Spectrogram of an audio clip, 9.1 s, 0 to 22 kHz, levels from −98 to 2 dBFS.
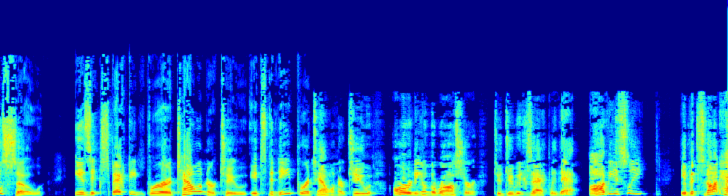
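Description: At 3.90 s, right after "the need for a", the speech drops abruptly to a poorer rendition and stays there until the end: an adaptive stream at a lower bitrate. Nothing is heard above 11.8 kHz, so the top end goes dull and codec artefacts rise, which fits a slowed connection forcing a switch from a 96 kbit/s AAC stream to a 16 kbit/s HE-AAC one. Unlike a dropout, the change is sudden but leaves no gap.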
